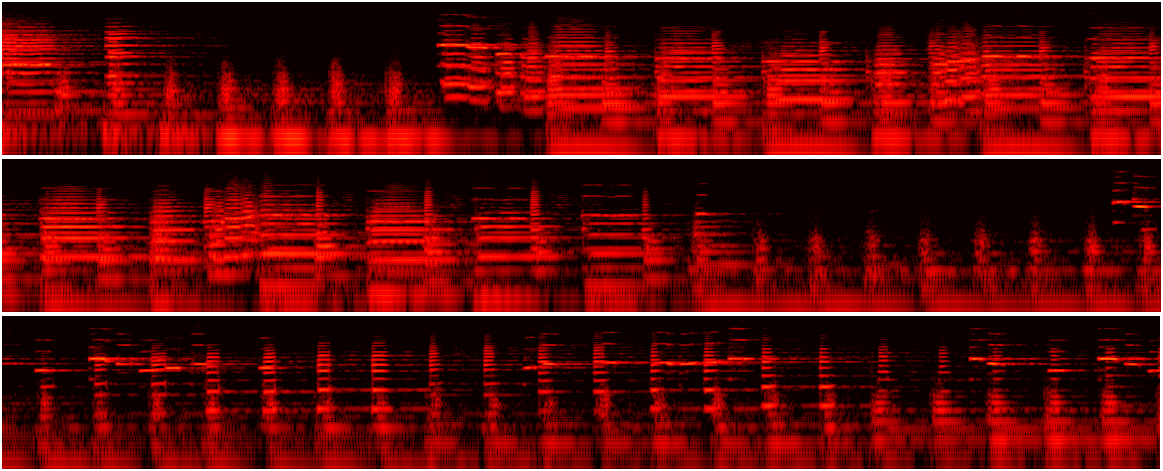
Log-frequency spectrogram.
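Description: A cobla, the Catalan wind band of reed tibles and tenores, trumpets, trombone, fiscorns and double bass, playing a sardana. A steady bass line runs under the brass and reed melody, and a higher melody line comes in about two thirds of the way through.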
